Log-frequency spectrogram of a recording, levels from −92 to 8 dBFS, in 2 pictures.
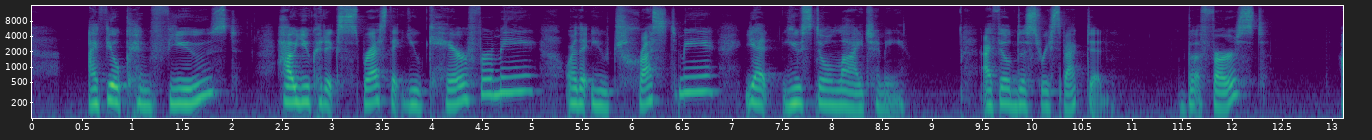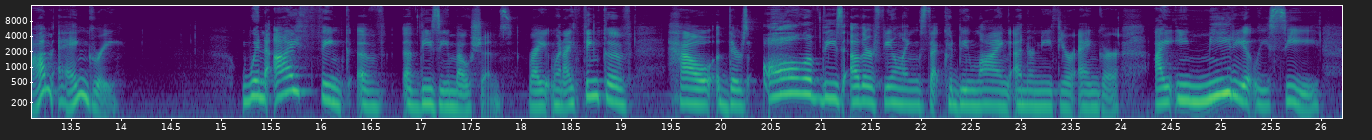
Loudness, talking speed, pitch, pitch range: -31 LUFS, 135 wpm, 190 Hz, 175-230 Hz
